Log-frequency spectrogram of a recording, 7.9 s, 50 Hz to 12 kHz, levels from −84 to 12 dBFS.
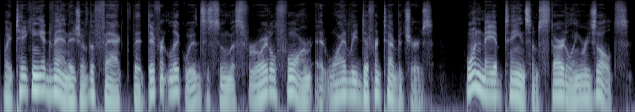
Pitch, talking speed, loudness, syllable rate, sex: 105 Hz, 175 wpm, -18 LUFS, 6.2 syllables/s, male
